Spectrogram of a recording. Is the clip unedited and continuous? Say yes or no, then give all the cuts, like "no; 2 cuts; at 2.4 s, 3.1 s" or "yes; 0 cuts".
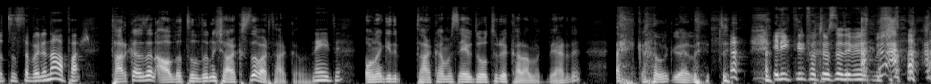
yes; 0 cuts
